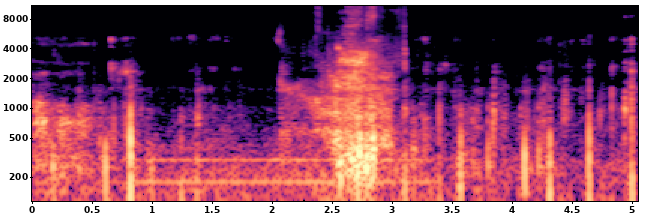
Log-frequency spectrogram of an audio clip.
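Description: Close-miked chewing of food, with many small wet mouth clicks and crunches. A louder breathy whoosh comes about two and a half seconds in.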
